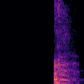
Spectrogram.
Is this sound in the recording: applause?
no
